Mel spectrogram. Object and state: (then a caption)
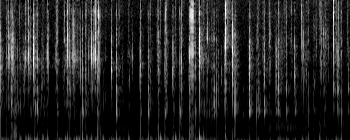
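Plastic handheld console buttons clicking. Fingertips click the buttons of a small, hollow, red plastic clamshell handheld console and open or close its hinged folding lid. The result is a quiet, rapid run of dry, short plastic clicks and taps, bright on top with a soft low knock beneath, each dying away almost instantly.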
